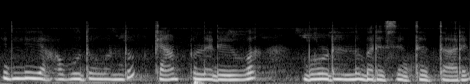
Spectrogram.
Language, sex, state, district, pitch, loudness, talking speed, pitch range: Kannada, female, Karnataka, Koppal, 235 Hz, -16 LUFS, 90 wpm, 220-250 Hz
